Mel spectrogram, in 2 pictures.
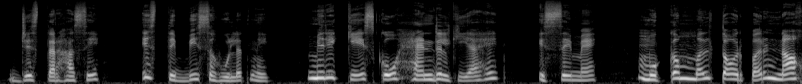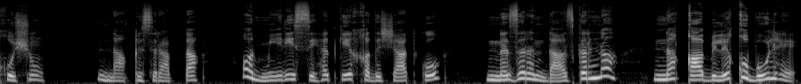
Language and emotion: Urdu, disgusted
